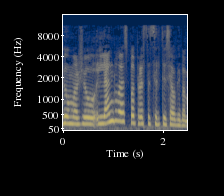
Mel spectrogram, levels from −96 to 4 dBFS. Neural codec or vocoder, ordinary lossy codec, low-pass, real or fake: codec, 32 kHz, 1.9 kbps, SNAC; MP3, 48 kbps; 14.4 kHz; fake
